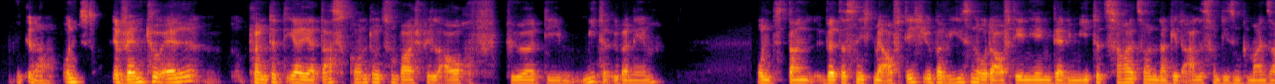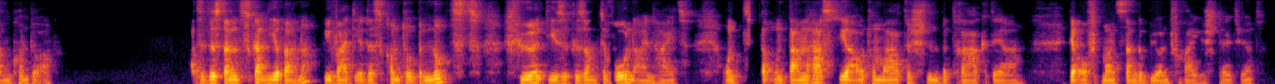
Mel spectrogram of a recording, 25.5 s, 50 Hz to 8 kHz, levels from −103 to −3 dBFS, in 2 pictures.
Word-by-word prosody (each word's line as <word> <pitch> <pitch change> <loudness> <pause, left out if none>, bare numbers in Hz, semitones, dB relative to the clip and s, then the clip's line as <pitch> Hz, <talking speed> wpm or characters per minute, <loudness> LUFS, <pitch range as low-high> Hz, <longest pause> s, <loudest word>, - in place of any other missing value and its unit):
Genau, - - -6
und 135 0 +1 0.3
eventuell 140 +6 +4 0.5
könntet 120 0 -1
ihr 120 -1 +5
ja 105 -1 +3
das 120 +4 -5
Konto 125 +1 -3
zum 120 -1 -9
Beispiel 110 0 -2
auch 105 0 -2 0.3
für 105 -1 -1
die 95 -2 -8 0.2
Miete 135 +7 -3
übernehmen 105 +5 -5 0.9
und 110 -2 -2
dann 105 0 +1
wird 115 0 +6
das 115 - 0
nicht 110 -2 -1
mehr 105 -1 +1
auf - - -4
dich 135 +2 -2
überwiesen 125 +2 -1
oder 110 -4 +3
auf 95 - -2
denjenigen, 105 -1 0
der 105 -1 +2
die 95 - -7
Miete 105 +6 -3
zahlt, 120 0 -2
sondern 110 -3 -2
da 105 - -1
geht 110 +4 -2
alles 110 +1 -6
von 110 - -7
diesem 105 0 -7
gemeinsamen 100 0 -5
Konto 110 0 -6
ab. - - -13 1.3
Also, 110 - -5
das 110 +1 +8
dann 110 -1 +7
skalierbar, 110 -3 +5
ne, 155 +8 -4
wie 105 -1 +2
weit 105 0 +1
ihr 110 - -1
das 110 0 -3
Konto 110 -1 0
benutzt 115 +5 +1 0.2
für 115 +1 +5
diese 110 -2 0
gesamte 105 0 -2
Wohneinheit 95 -4 +1 0.3
und - - -3
da - - +3
und - - -5
dann 105 +1 +5
hast 120 -1 +1
du 110 - +5
ja 115 -2 +8
automatisch 110 +1 -2
'n 105 -2 -1
Betrag, 95 0 -7
der 95 -2 -7 0.5
der - - +7
oftmals 100 0 -2
dann 100 -3 0
gebührenfrei 95 -1 -5
gestellt 95 +1 -11
wird. 105 +1 -10
110 Hz, 170 wpm, -25 LUFS, 105-115 Hz, 1.3 s, das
